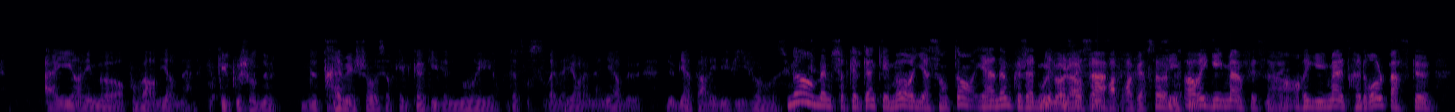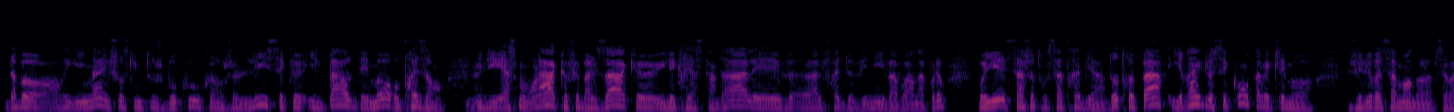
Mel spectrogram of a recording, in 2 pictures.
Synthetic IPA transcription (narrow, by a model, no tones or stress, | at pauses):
aiɑ̰̃nɛmɔʁpuvwa̰ʁd̪ḭʁkʲɛlkəʃozd̪ə | d̪ət̪χɛmeʃɑ̃syʁkʲɛlkʲɛ̃kʲivjɛ̃d̪əmuʁiːʁpøt̪ɛt̪χəsəsəʁɛd̪a̰jœʁla̰ma̰njɛʁd̪ə̰d̪əbjɛ̰̃pa̰ʁled̪evivɑ̃synɔ̃mɛmsyʁkʲɛlkʲɛ̃kʲiɛmɔʁiljasɑ̃t̪ɑ̃iljaɛ̃nɔmkəʒad̪miʁkifɛsawat̪χwapɛʁsɔniɑ̃ʁiɡijmɛ̃fɛsaɑ̃ʁiɡijmɛ̃ɛt̪χɛd̪ʁolpaʁsə̥kə | d̪abɔːʁɑ̃ʁiɡijmɛ̃ynʃozkʲimət̪uʃbokukɑ̃ʒələlisɛkəilpaʁld̪emɔʁopχezɑ̃ | ild̪iasəmɔmɑ̃lakəfɛbalzakəilekχiast̪ɑ̃d̪alealfχɛd̪ːəvinivavwaʁnapɔleɔ̃vwajesaʒət̪χuv̥sat̪χɛbjɛ̃d̪ot̪χəpaːʁilʁɛɡləsekɔ̃t̪avɛklemɔːʁ | ʒelyʁesamɑ̃d̪ɑ̃lɔpsɛʁv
